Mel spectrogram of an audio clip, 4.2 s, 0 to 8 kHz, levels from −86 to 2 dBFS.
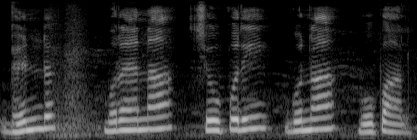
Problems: none marked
